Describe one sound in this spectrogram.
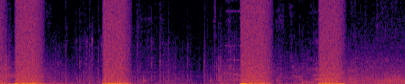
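A pistol fires loud bursts of shots in short volleys.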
